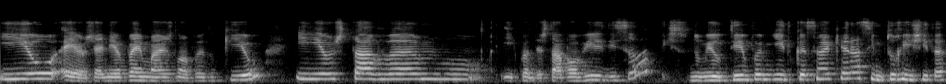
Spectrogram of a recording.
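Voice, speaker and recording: With an unremarkable speaking voice, a woman speaks at a fairly high pitch and a moderate pace with lively intonation. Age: 60s. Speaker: workshop participant. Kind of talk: casual chat. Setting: video call.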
